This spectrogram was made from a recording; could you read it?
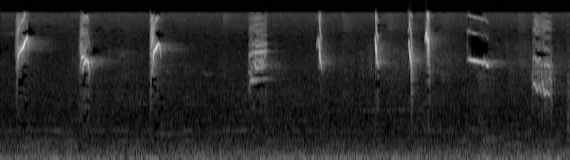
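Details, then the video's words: Kolibri ninja sunbird giving high, thin, sharp chirps and short whistled notes, spaced irregularly about once a second, over a low steady background hum. "Terapi kolibri ninja (konin ) yg males bunyi"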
